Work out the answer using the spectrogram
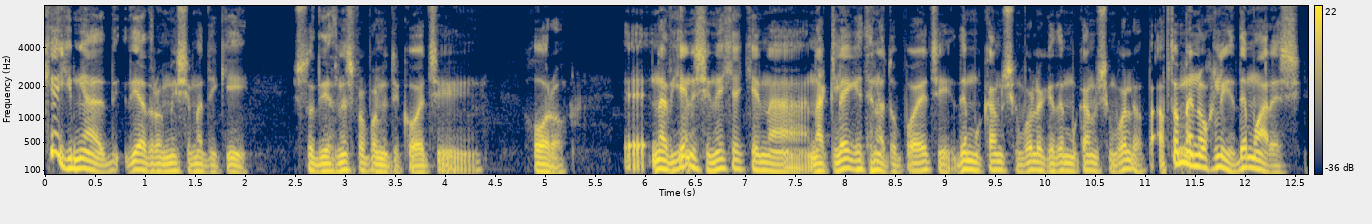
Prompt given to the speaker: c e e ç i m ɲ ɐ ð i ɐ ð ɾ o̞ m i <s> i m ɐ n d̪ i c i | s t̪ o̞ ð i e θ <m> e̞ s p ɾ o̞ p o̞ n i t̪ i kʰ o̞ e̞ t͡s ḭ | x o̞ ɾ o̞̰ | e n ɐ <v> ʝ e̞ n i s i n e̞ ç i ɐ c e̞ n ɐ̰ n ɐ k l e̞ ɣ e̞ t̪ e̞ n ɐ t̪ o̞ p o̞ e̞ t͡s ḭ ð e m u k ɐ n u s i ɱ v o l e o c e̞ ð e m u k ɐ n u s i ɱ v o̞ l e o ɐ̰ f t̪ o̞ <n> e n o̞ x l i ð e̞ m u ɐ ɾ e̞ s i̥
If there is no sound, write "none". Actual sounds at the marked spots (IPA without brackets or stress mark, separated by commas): s, n, v, m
